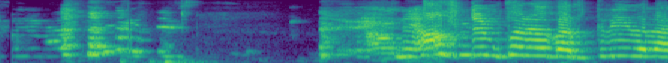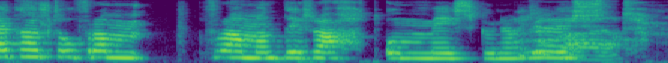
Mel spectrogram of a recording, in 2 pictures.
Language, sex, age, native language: Icelandic, female, 13, Icelandic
